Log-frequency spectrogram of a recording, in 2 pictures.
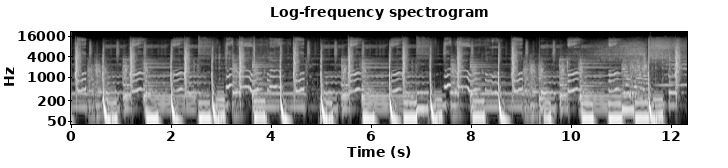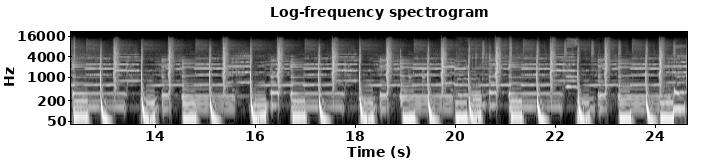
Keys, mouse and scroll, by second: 0.0 ctrl+t, 9.9 Return, 11.3 double click, 21.7-23.5 scroll up 1.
